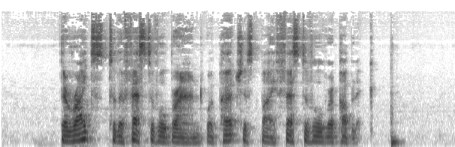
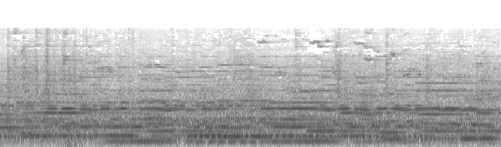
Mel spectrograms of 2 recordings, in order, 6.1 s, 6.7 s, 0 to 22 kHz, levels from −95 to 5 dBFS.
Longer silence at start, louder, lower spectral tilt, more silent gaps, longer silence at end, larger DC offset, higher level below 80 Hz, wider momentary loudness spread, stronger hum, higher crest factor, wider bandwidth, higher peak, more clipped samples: first, 0.8 s vs 0 s; first, -18 LUFS vs -30 LUFS; second, -2.5 dB/octave vs -6 dB/octave; neither; first, 0.75 s vs 0 s; neither; about the same, -52 dBFS vs -56 dBFS; first, 17 LU vs 3 LU; neither; first, 20 dB vs 12 dB; first, 17 kHz vs 11.5 kHz; first, 0 dBFS vs -18 dBFS; neither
